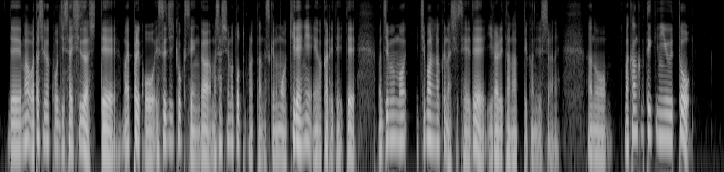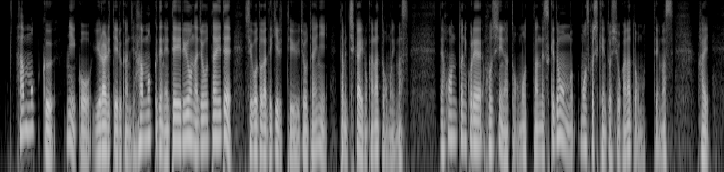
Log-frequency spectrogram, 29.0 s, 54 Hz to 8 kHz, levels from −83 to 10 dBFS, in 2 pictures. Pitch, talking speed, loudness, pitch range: 110 Hz, 390 characters per minute, -21 LUFS, 90-130 Hz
